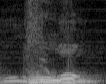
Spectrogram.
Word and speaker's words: Wu: Wu po.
